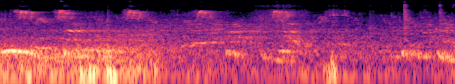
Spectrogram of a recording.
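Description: A young samfır pigeon chick coos softly in a few low, repeated calls, close by, over steady background noise and faint murmuring voices.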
